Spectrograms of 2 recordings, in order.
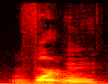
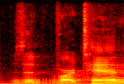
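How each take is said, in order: First: "Vartan" as VAR-tn, second vowel swallowed, questioning; first-syllable stress. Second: "Vartan" as var-TAN, with a clear "tan"; full second vowel. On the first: Imitating people guessing at his surname "Vartan", VAR-tn with weak ending. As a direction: say "Vartan" with a reduced, unstressed ending. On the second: Imitating people guessing at his surname "Vartan", var-TAN with full vowel. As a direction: say "Vartan" with the ending rhyming with "man". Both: Retold or imitated. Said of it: "much more hard time with my last name".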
